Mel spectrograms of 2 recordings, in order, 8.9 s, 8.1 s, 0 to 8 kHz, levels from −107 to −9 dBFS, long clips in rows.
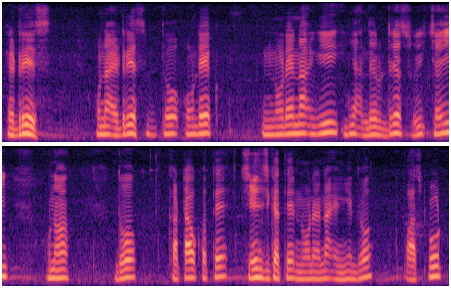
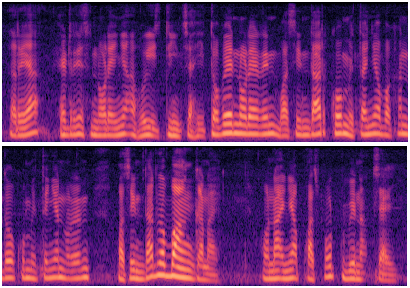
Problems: background sounds at intervals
